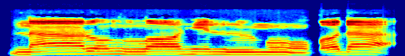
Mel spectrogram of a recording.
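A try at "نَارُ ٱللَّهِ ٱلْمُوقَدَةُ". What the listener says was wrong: হায়ের উচ্চারণ হচ্ছে না এখানে। আয়াতের শেষেই কিন্তু হা আছে, যে গোলতাতে অক্ষ করলে হা হয়ে যায়। তো এরকম হায়ের উচ্চারণটা একটু স্পষ্ট হবে, যেমন নারুল্লাহিল মুকাদ্দাহ, দাল হা জবর দাহ, এরকম ভাবে।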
